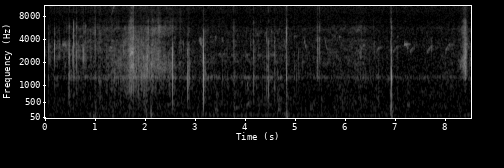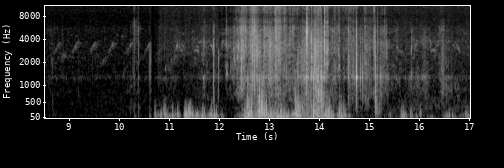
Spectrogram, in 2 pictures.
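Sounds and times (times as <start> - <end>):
bird chirping: 2.6 - 12.6.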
